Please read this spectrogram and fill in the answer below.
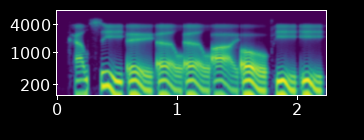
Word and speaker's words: Calliope: Let's just spell it here. Blank. C-A-L-L-I-O-P-E.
